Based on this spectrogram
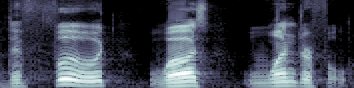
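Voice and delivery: loud and very slow, word by word; slow model reading. Shown as a demonstration. Teacher presenting a new English example, loud and slow. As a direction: project each word separately.

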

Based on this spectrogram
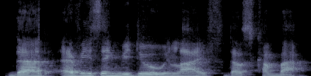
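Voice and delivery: ordinary talk, nothing marked

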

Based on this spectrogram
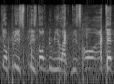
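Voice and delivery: high, strained, soft gasping pleas; high choking voice; choked friend. Acted. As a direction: beg while being strangled. Crypto being choked.

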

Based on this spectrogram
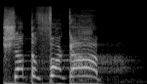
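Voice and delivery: high, slow screamed outburst; furious shout. Real, not acted. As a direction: yell it at the top of your lungs. Exploding at the pundits.

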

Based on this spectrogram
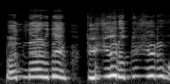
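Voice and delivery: high, loud panicked cry; panicked falling. Real, not acted. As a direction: yelp it out while falling. Gamer panics while falling.

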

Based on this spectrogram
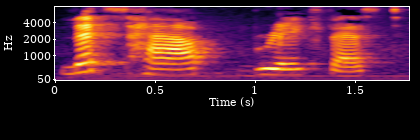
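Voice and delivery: slow "Let's have breakfast", each word set apart. Shown as a demonstration. Teacher models the sentence for parents, word by word. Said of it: "เราเอาจังหวะมา".

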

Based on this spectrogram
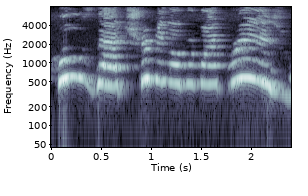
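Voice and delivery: high-pitched troll roar. A narrator's reading. Troll challenges the second goat, in a high roar. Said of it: "roared the troll".

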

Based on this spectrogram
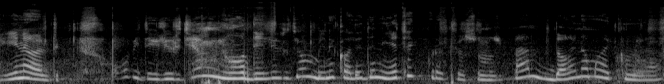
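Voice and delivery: about to lose it at teammates; loud whining at his teammates; frustrated outburst. Real, not acted. Team keeps dying, he complains.

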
